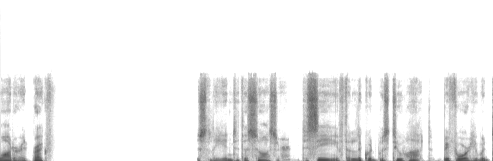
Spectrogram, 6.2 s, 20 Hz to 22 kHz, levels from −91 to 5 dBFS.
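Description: A long network dropout runs from 0.63 to 2.49 s in this speech clip. The sound stops arriving, the last fragment smears into a brief fading buzz, then near-silence holds for about 1.8 s before speech resumes with that stretch missing, likely from lost call packets. Around it, the audio carries the band-limited, lightly coded character of a call codec, topping out near 12 kHz.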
